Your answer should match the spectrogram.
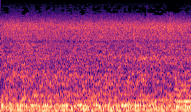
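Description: Steady, even background noise with no clear single event.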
